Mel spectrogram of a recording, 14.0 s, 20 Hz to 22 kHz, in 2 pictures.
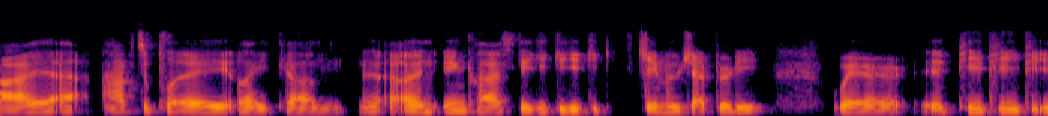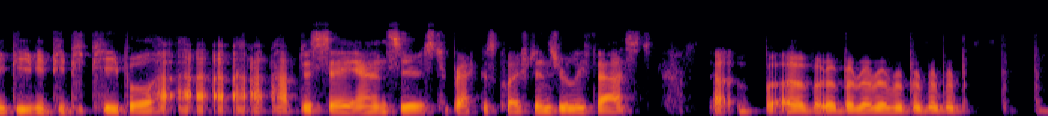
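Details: High school senior male with real stuttering that began severely at age 10, after six years of speech therapy, speaking with repetitions; stuttering.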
